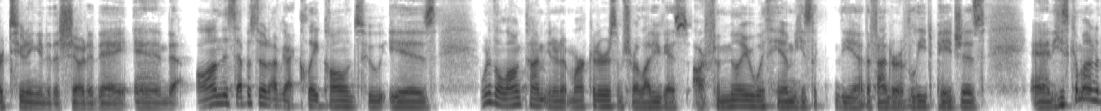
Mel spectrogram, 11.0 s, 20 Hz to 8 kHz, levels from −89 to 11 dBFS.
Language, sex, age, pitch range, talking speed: English, male, 30-49, 100-125 Hz, 250 wpm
